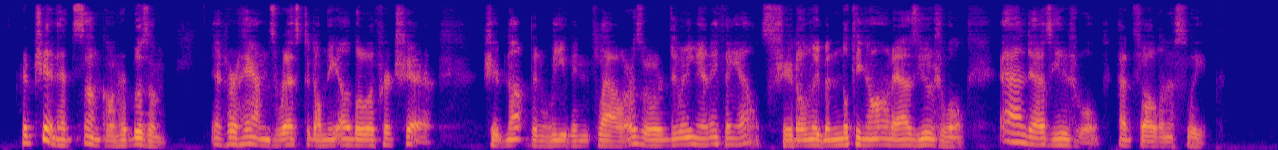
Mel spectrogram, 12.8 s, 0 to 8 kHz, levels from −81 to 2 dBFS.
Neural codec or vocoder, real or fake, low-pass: codec, 44.1 kHz, 2.6 kbps, DAC; fake; 7.2 kHz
